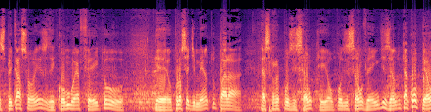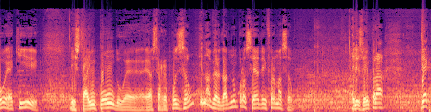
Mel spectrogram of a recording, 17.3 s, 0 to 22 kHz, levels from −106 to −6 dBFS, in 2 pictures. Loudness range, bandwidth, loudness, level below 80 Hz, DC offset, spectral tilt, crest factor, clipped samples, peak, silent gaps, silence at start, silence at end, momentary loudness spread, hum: 2 LU; 16 kHz; -11 LUFS; -38 dBFS; under 0.1%; -5 dB/octave; 10 dB; 0.5%; 0 dBFS; none; 0 s; 0 s; 13 LU; none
